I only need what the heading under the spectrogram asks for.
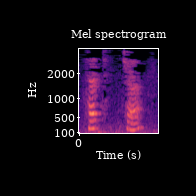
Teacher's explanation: You've got a dental followed by a palatal.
